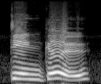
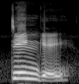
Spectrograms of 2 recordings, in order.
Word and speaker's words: dengue: I hope you never have to talk about this disease, but it's called dengue. It's not dengue, dengue.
